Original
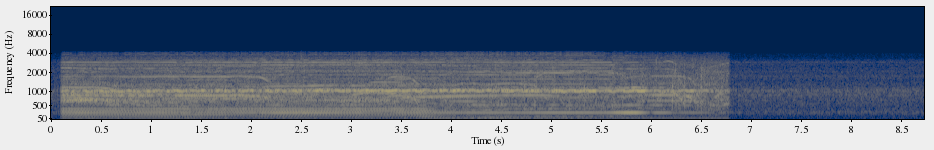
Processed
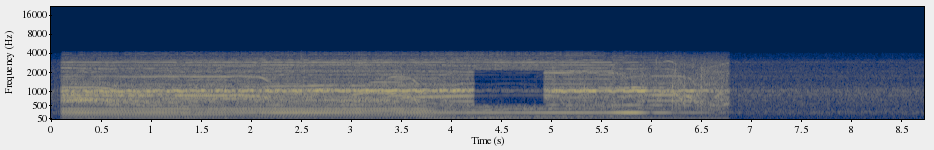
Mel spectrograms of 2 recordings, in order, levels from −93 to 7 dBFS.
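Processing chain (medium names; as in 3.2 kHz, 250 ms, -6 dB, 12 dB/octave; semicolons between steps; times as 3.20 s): time-frequency box 4.22–4.93 s, 510–2200 Hz -28 dB; trim +3 dB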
